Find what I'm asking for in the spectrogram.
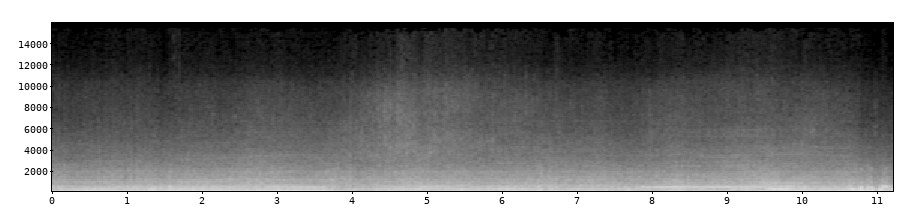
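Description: A QJ Motors SRK 600RC motorcycle accelerating hard, engine pitch climbing through the revs, then dropping with each quick gear shift, repeated several times over roughly eleven seconds, close and loud with steady wind rush.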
